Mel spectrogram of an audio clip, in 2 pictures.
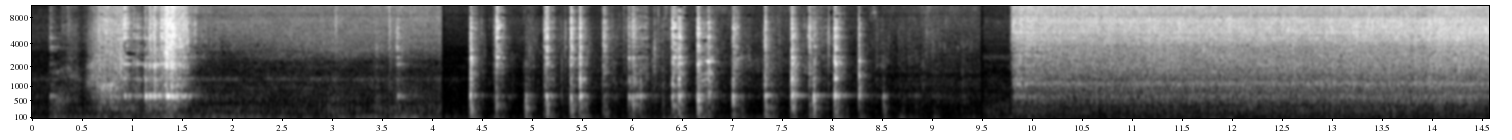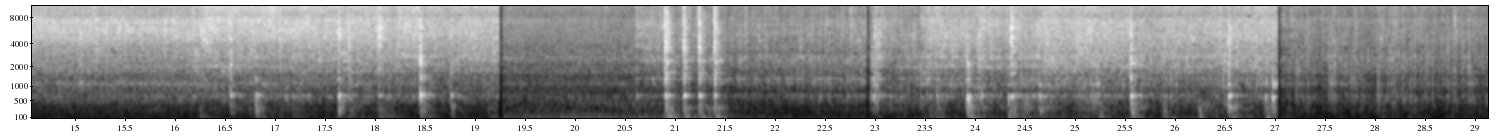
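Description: Whole spices and a paste frying in hot oil in a stainless steel pot: a run of sharp clicks and taps early on, then a steady sizzle from about a third of the way in, with a metal spatula scraping and clinking against the pot as it is stirred.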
